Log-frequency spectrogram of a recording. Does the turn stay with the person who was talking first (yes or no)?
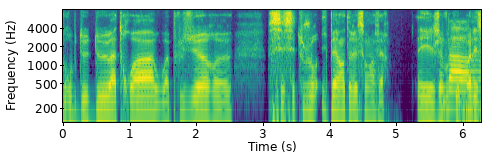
yes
